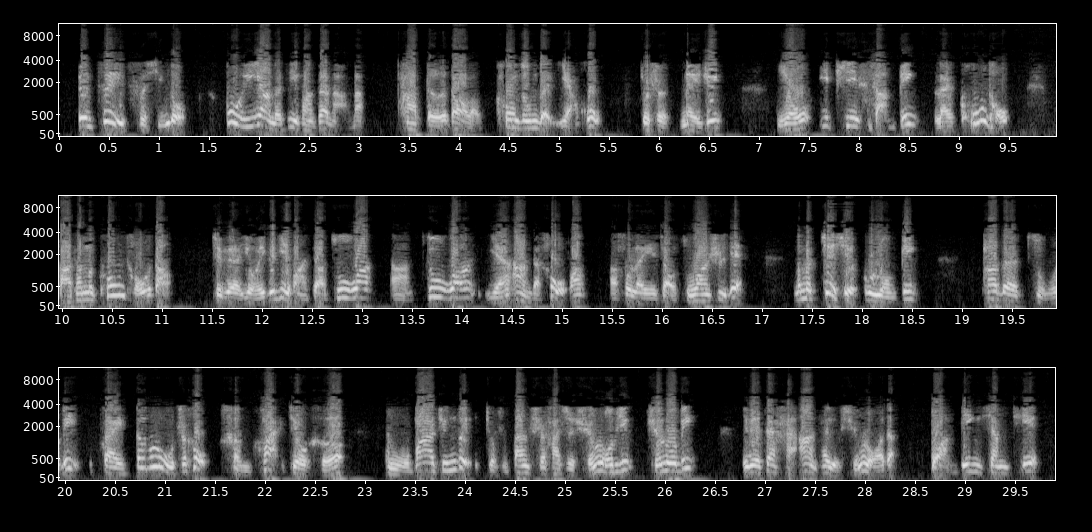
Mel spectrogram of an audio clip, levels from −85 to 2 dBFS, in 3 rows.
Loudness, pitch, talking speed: -18 LUFS, 260 Hz, 240 characters per minute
